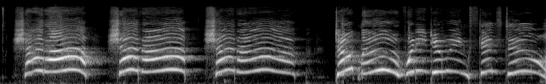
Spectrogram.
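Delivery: piercing, very high screeched commands; hammed-up screeching groomer scolding dogs; yelling at dogs. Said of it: "this girl would just yell at dogs all day long".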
